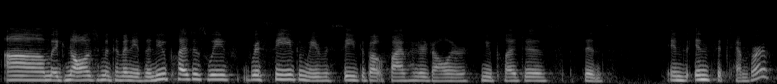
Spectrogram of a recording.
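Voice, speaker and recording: A woman's voice: mid-range voice, normal speed. Woman reporting over a muffled call. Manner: steady, with frequent ums and uhs. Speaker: fundraising coordinator. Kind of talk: presenting a report at a committee meeting.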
